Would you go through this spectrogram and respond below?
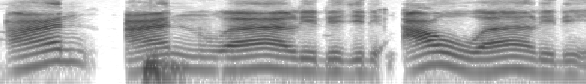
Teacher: Kalau setelah nun mati atau tanwin bertemu huruf-huruf idgham, maka jadi melebur. Bunyi n-nya berubah menjadi bunyi di depannya. Kalau bunyi n ketemu jadi dengan waw, w berarti jadi w.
